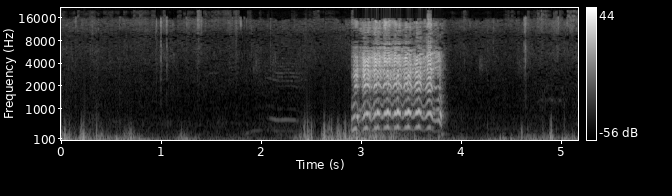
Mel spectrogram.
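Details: A single vibrating, nasal goat bleat lasting under a second, set against steady low background noise with a faint brief whistle-like tone just before it; animal is a domestic goat.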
